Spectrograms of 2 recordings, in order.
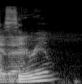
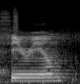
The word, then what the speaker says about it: Ethereum: I'm gonna butcher this name. Erythium, however you say Ethereum? – That. Ethereum. I can get behind that.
